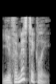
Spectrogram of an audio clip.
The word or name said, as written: euphemistically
